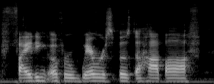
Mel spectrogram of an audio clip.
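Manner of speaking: usual speaking voice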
